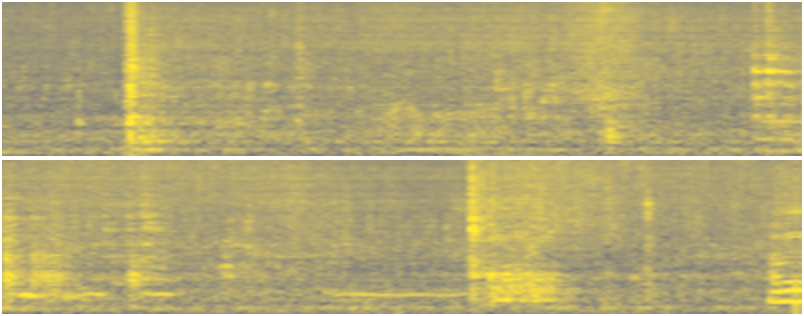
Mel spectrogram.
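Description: Marinated chicken sizzling as it goes into hot oil and fried onions in an aluminium pot, with a metal spoon knocking and scraping against the pot a few times.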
